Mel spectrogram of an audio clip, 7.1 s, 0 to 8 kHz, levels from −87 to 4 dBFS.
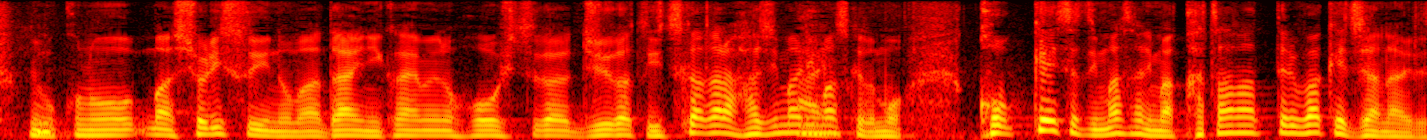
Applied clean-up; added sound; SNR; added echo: none; none; none; none.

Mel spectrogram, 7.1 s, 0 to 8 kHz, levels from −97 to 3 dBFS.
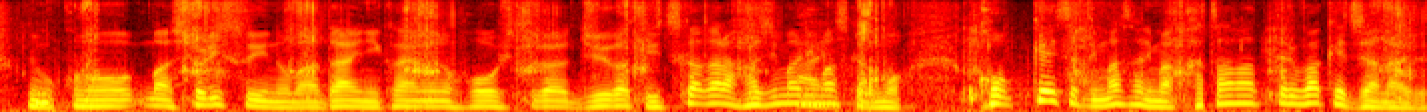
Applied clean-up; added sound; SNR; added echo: none; Chewing, mastication; 11 dB; none.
